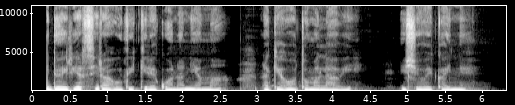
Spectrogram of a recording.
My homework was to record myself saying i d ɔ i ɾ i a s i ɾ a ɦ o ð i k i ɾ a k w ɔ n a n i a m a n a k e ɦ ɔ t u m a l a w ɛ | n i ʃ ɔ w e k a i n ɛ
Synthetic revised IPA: i d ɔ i ɾ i a s i ɾ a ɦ o ð i k i ɾ ɛ k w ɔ n a n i a m a n a k e ɦ ɔ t ɔ m a l a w i | n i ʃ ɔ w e k a i n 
